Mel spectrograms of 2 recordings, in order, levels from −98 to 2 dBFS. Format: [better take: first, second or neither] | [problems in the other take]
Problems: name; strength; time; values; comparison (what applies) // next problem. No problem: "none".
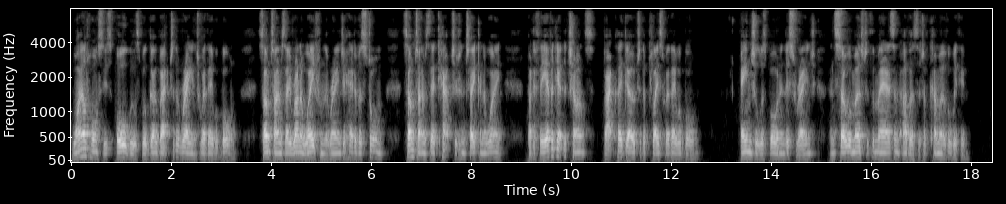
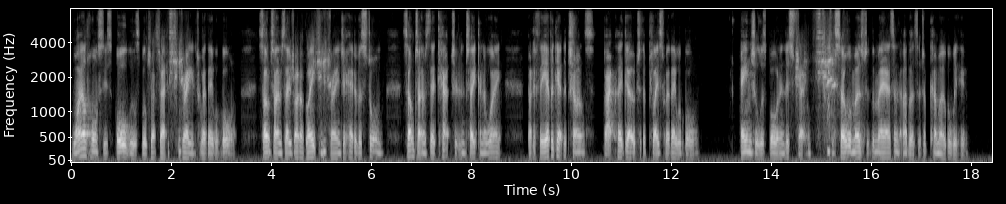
first | noise reduction (neural diffusion model UNIVERSE++)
